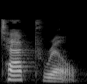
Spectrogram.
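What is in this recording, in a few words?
"tap drill", English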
